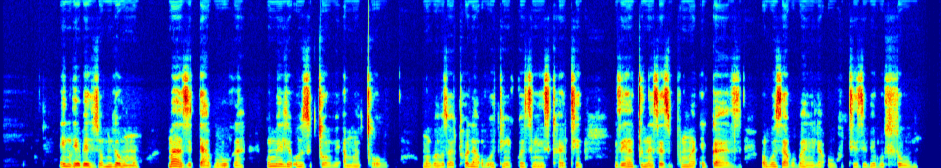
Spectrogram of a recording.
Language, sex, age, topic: North Ndebele, female, 50+, health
